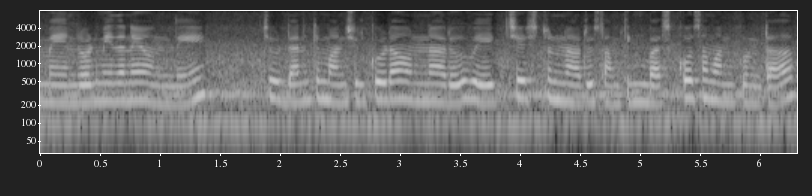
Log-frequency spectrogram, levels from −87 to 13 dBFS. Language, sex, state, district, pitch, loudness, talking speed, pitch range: Telugu, female, Andhra Pradesh, Krishna, 235 Hz, -17 LUFS, 135 wpm, 225-260 Hz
